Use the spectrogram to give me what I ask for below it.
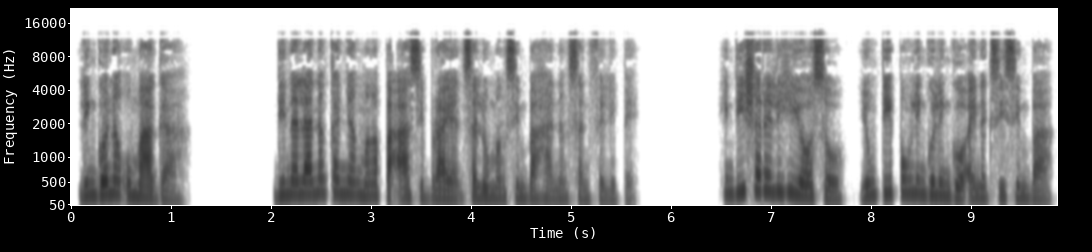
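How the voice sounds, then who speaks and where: A woman with a Filipino accent delivers a dramatic scripted narration of a romance story. Her mid-range voice is a little mellow, recorded dry with clean studio sound.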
